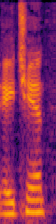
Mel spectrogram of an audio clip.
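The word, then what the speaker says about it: Achane: does by the way need to change the pronunciation to aan he made it clear in a podcast he pronounces it aan he is the leading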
